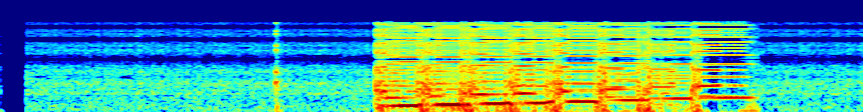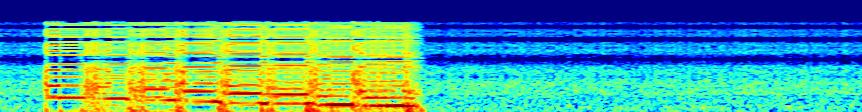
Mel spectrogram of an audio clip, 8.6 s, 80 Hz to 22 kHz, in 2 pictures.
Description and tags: Guitar scale with a 8-bit plugin added.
